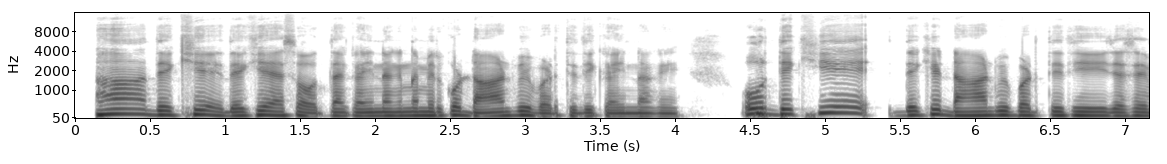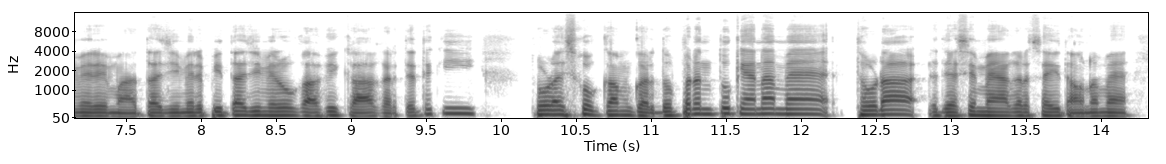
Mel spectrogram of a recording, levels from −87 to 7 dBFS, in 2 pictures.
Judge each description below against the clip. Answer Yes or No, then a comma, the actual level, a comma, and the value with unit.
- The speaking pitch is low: Yes, low, 125 Hz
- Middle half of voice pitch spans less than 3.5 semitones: No, average, 4.7 semitones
